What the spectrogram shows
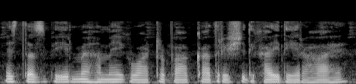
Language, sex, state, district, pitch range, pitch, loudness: Hindi, male, Uttar Pradesh, Lalitpur, 105-120 Hz, 110 Hz, -18 LUFS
